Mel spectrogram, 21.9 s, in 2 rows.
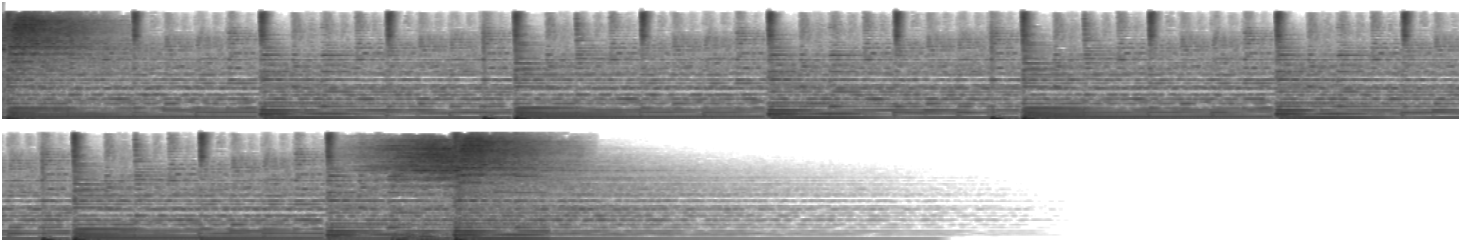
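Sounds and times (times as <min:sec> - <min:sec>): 
Sinhala karaoke backing track without vocals: 0:00.0 - 0:16.3.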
